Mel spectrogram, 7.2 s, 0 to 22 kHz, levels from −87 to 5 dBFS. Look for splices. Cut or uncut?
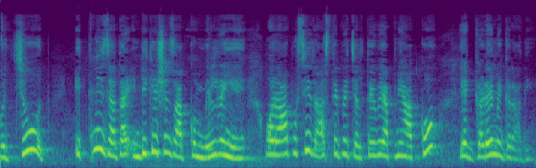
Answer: uncut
